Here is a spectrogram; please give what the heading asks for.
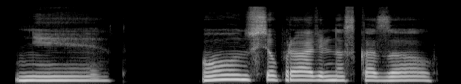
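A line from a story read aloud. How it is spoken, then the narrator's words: Muffled, turned away. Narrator (Russian): глухо выговорил Хродмар, не оборачиваясь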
